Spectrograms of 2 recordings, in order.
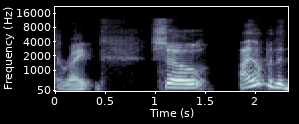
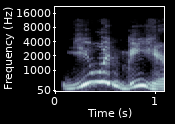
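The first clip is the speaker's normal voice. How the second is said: defiant retort; 8 semitones higher, 3 dB louder than usual. Retold or imitated. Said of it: "I actually said this".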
